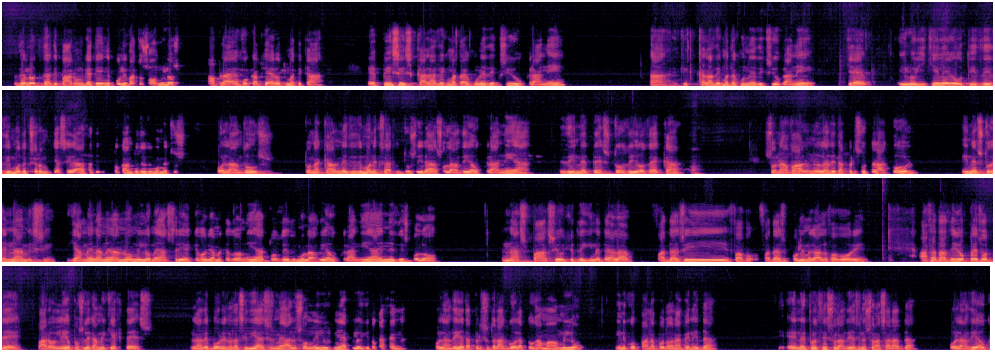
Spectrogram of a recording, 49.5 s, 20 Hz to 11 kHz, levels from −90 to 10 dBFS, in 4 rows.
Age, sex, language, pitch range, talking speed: 30-49, male, Greek, 150-195 Hz, 150 wpm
